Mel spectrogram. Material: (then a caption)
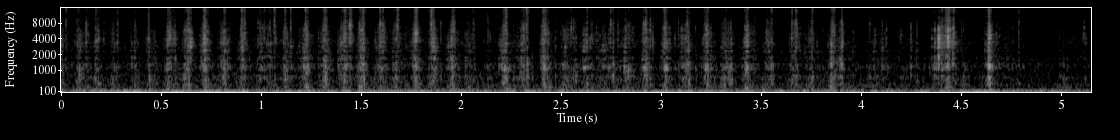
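Plastic. A thin, empty, hand-sized white plastic bag printed with a Crest/Oral-B logo is held in both hands and crumpled and rubbed with the fingers. It produces a steady stream of quiet, bright crinkling crackles over a low rumble, with a couple of sharper crackles near the end.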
